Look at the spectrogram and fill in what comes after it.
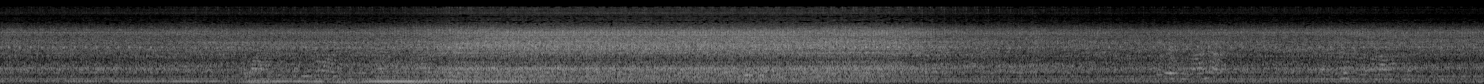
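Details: Toyota Avanza after the failed alternator diode was replaced: steady idle with no alternator whine or hum, and the alternator is charging again. Normal idle.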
